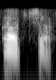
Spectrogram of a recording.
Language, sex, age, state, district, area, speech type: Bengali, male, 30-45, West Bengal, Darjeeling, rural, conversation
